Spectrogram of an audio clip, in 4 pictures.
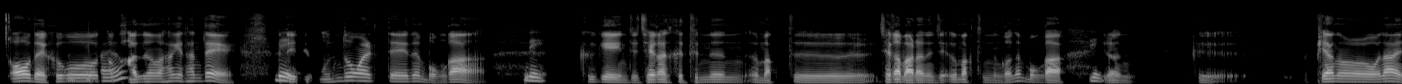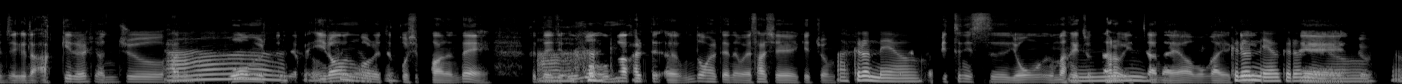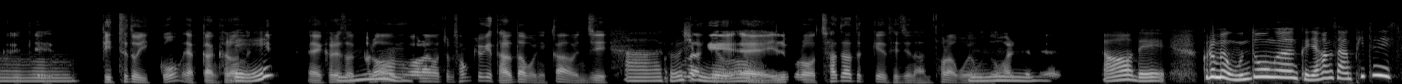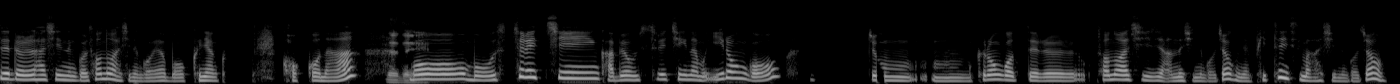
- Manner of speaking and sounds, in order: tapping; laugh; in English: "피트니스용"; laughing while speaking: "음악이 좀 따로"; in English: "피트니스를"; in English: "피트니스만"
- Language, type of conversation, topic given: Korean, advice, 시간이 부족해서 취미를 포기해야 할까요?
